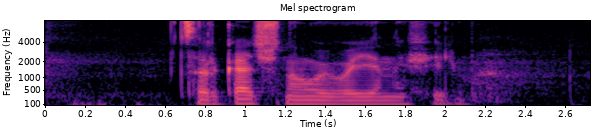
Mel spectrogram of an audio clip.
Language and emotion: Russian, neutral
